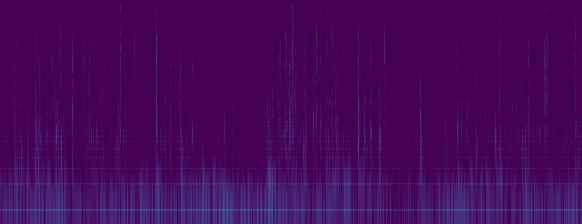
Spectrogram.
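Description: Long nails tap and scratch the taped, labelled top of a closed, hollow corrugated cardboard shipping box with a paper label and orange tape. The result is a steady run of quick, dry, bright clicks and scratchy crinkling over a low, hollow thrum, with each tap dying away almost instantly.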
